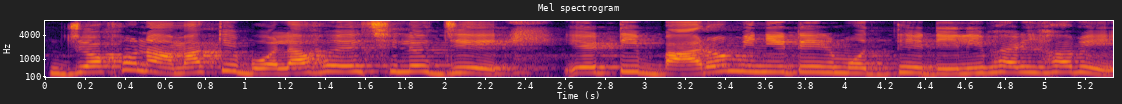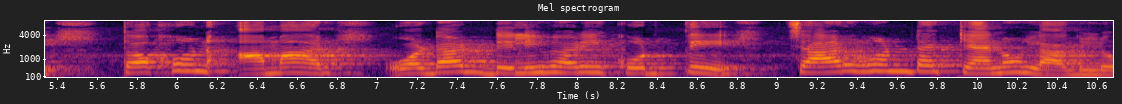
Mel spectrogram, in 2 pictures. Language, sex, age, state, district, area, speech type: Bengali, female, 45-60, West Bengal, Jhargram, rural, read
